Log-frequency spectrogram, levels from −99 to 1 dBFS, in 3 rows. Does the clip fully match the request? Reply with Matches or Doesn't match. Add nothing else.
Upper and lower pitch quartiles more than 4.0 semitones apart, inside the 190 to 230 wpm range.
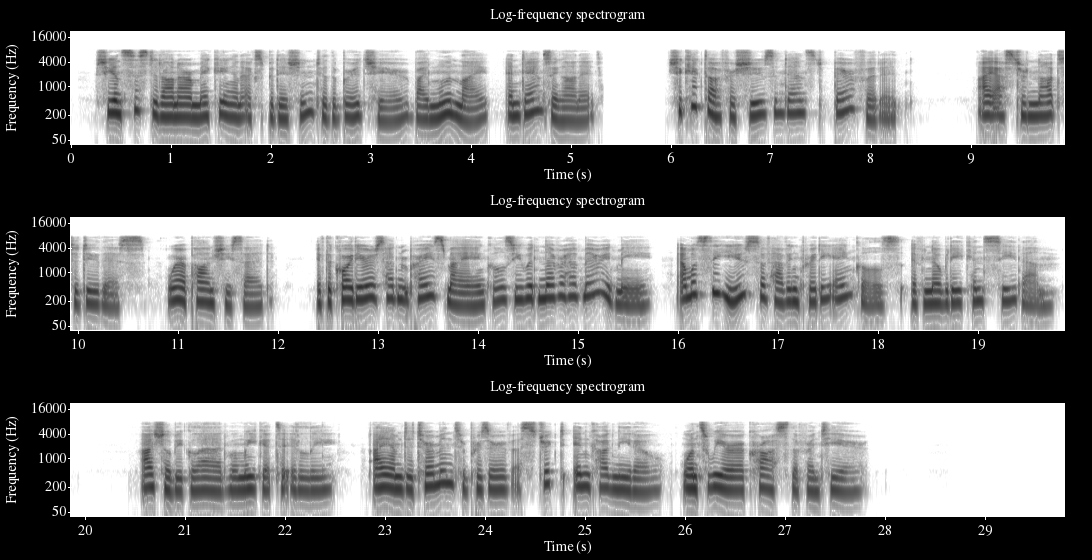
Doesn't match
